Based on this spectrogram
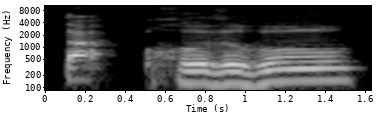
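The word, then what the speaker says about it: تَأْخُذُهُۥ: La, not, ta'khudhuhu, ta followed by alif, second. There will be a slight pause. Ta'khudhuhu, ta'khudhuhu. Make sure you pronounce alif, not ain.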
